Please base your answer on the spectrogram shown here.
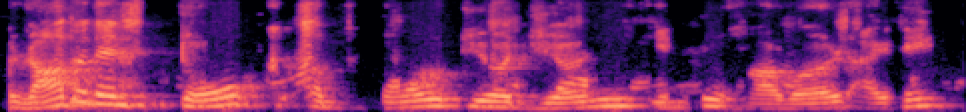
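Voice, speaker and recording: A man's voice: on the high side, expressive, measured pace, low-quality recording. A man interviewing a guest on a video call, steering with hesitant questions full of fillers. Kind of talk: casual conversation on a video call. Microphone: video call webcam.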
